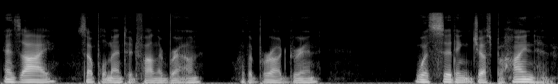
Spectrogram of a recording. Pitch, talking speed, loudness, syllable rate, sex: 100 Hz, 150 wpm, -20 LUFS, 4.9 syllables/s, male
